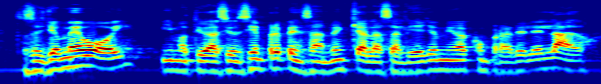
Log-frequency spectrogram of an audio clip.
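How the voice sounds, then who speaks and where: A man's voice: mid-range voice, fast talker, a little mellow. A middle-aged Colombian man with a paisa accent, telling personal stories casually as a podcast guest and acting out bits of dialogue. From Medellín, Antioquia, Colombia.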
